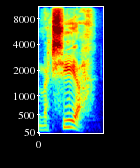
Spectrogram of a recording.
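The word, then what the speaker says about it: משיח: An anglicized Hebrew version of the name is Joshua the Messiah, or more phonetically correct, Yeshua the Mashiach.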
